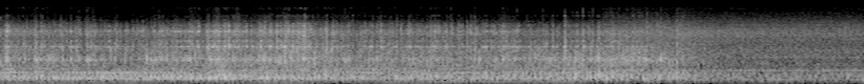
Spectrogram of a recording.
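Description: Steady mechanical whir and hiss from a passenger train standing at the platform, with a faint steady hum underneath; it drops in level about seven seconds in.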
